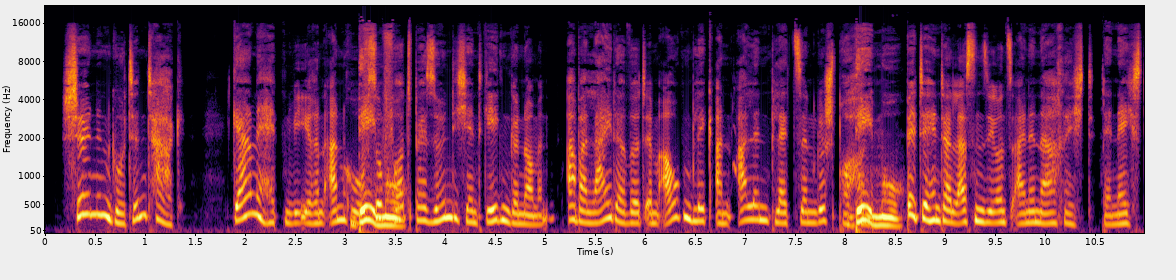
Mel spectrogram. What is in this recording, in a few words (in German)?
Ansage Alle Leitungen belegt mit Hinweis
